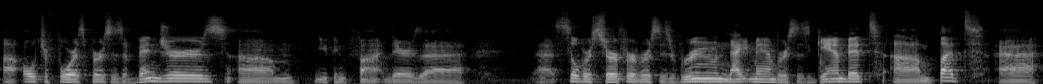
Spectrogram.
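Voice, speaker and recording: A man's voice: fairly low pitch, slow. A man hosting a podcast, chatting casually and rambling with frequent fillers. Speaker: podcast host. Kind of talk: casual chat.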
